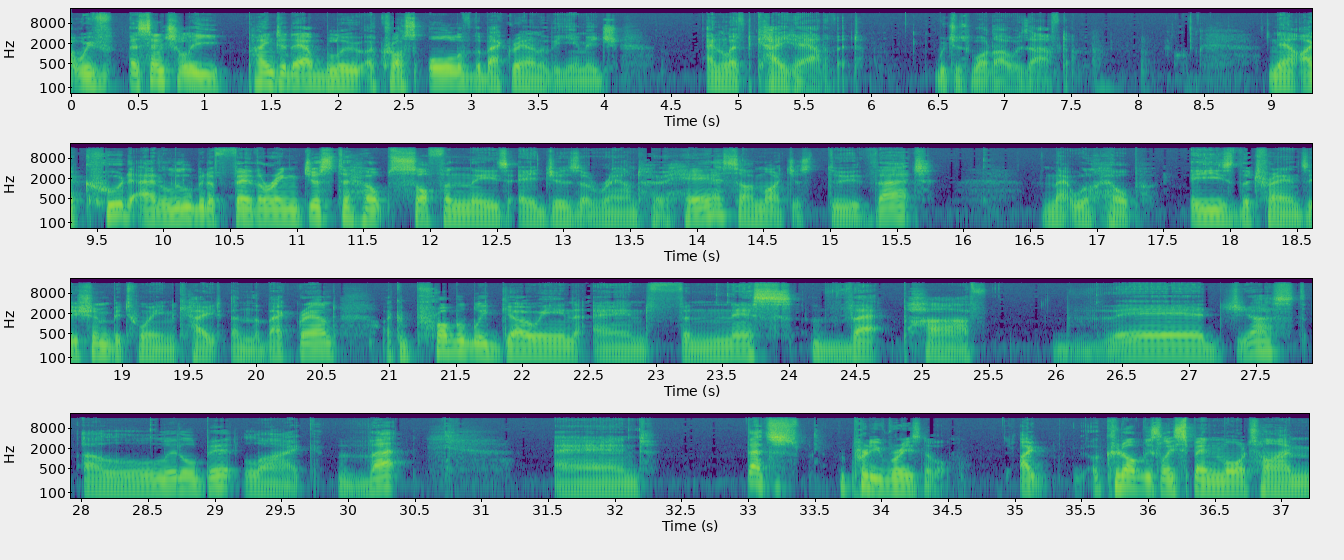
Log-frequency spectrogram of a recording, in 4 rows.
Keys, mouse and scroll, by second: 14.4 click, 23.5 click, 26.4-28.7 drag, 28.7-32.1 scroll up 2, 32.1 click.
